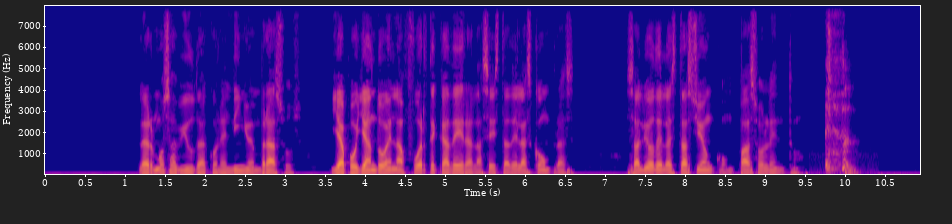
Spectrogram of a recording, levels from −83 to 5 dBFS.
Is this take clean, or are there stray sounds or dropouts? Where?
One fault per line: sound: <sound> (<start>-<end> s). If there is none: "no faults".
sound: cough (9.7-10.2 s)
